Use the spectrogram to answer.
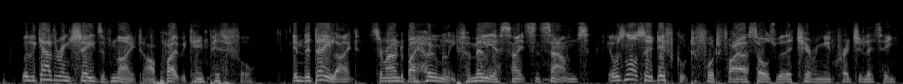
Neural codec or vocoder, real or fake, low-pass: none; real; 7.2 kHz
